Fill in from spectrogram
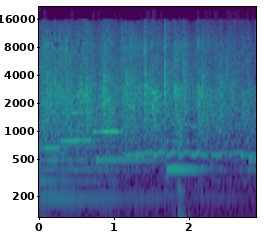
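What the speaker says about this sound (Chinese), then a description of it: "我们再次拍手来祝福他们哦" Applause from the congregation at a church wedding ceremony, a steady wash of clapping throughout alongside sustained music tones.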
